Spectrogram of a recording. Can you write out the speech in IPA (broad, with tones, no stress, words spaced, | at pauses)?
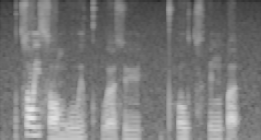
t͡sɔː˥jsɔː˨mwuː˨˥j kʷʰœː˨syː˧t̚ | pʰo˧wt͡sʰɪ˨˧ŋpɐ˨t̚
